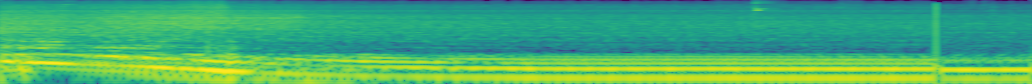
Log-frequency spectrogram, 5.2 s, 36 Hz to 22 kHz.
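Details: Nissan G project car (V6), restarted after correcting two suspected crossed spark plug wires that had made it run badly: a quick blip settles into a steady, even rev with a clean exhaust note and no stumble, running smoothly.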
